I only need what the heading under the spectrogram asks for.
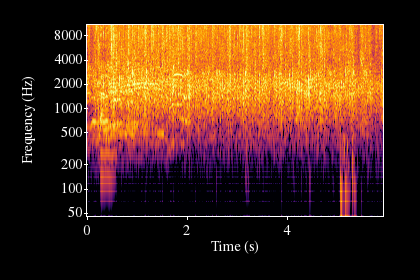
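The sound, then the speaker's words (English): A crowd applauds and cheers as a guest comes on, with dense, crackling clapping and cheering voices rising through it, loud and sustained throughout, with a brief low thump near the end. “So you see, even when you come on, you get that cheer.”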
